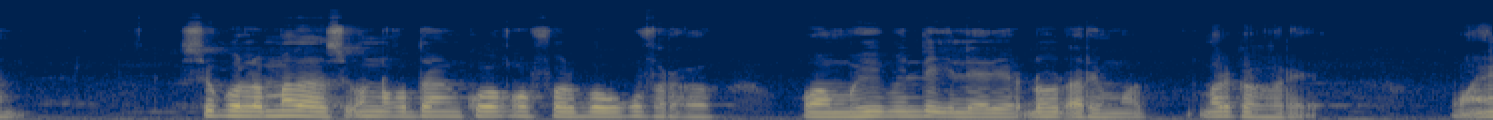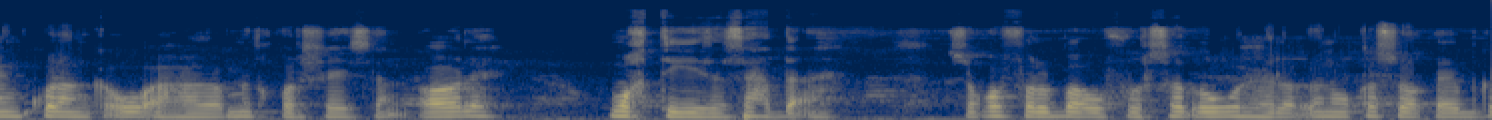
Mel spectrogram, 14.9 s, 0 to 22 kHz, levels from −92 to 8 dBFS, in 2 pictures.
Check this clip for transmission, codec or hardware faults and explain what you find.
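Two Bluetooth SBC bit pool drops affect this speech, at 6.06 to 7.88 s, just after "la ilaaliyo dhowr arrimood", and at 13.51 to 14.53 s. Each time the link starved the encoder of bits, which fits a fall from bit pool 28 to 9, near 78 kbps. The upper sub-bands lost their share and the remaining ones were coarsely quantised, so the treble goes dull and a gritty noise rises until the rate recovers.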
